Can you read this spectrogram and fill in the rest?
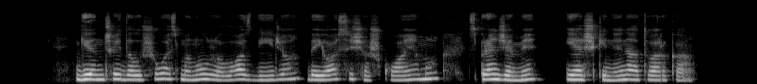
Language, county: Lithuanian, Klaipėda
